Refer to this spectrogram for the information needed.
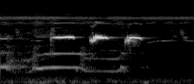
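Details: Oriental magpie-robin in lure song for reluctant singers: three bright, loud whistled notes about 0.3 seconds apart, layered with softer, lower steady tones resembling a distant crow, over a faint high hiss.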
